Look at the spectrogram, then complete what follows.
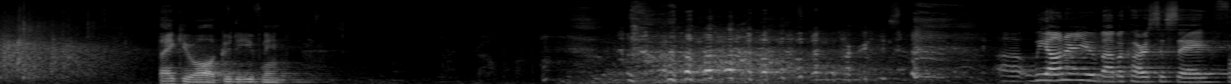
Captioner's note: applause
